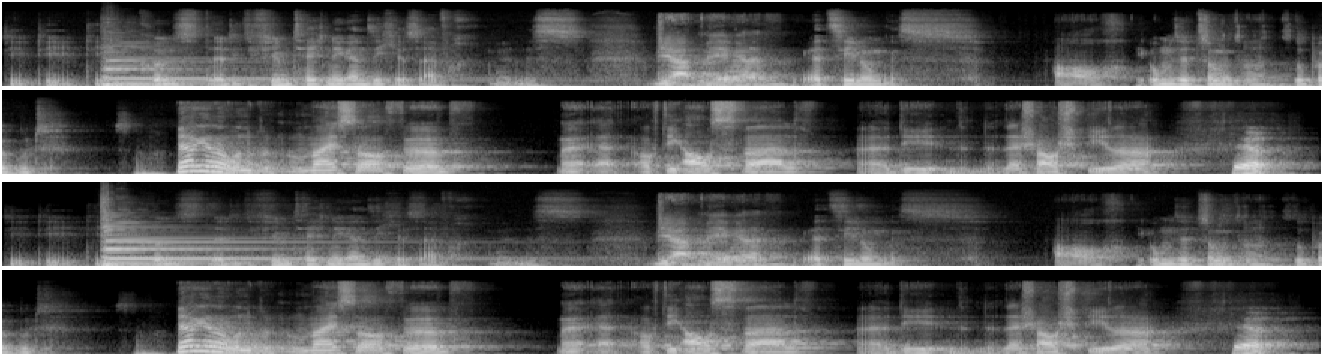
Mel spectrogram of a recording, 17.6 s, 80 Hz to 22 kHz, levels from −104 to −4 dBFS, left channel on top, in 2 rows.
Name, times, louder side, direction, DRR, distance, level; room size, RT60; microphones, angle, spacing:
voice 1, 0.0-6.5 7.6-8.3 8.6-9.2 9.7-9.9 17.0-17.4, left 3 dB, 65° left, 0.9 m, -32 dB
Acoustic guitar / Strum, 0.7-3.8, right 2 dB, 70° right, 3.1 m, -36 dB
voice 2, 4.3-5.1 7.0-7.5 8.1-8.5 10.0-11.8 12.5-14.2 14.5-16.9, left 1 dB, 20° left, 2.8 m, -31 dB
29.0 x 19.0 x 7.5 m
head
